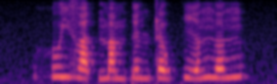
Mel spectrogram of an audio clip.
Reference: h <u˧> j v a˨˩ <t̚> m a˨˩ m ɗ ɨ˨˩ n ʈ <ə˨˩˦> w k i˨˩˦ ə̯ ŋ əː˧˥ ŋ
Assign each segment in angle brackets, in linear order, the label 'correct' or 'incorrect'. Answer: correct, correct, correct

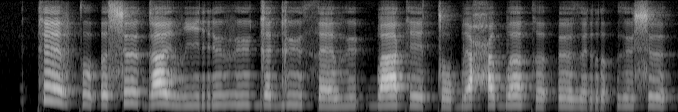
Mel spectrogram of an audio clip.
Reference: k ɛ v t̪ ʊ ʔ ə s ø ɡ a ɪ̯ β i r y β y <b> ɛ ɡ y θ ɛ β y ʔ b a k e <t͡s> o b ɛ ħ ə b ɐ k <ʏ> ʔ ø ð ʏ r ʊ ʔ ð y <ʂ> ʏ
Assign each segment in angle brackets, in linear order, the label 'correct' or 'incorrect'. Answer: incorrect: ɡ, incorrect: t, incorrect: ə, incorrect: s

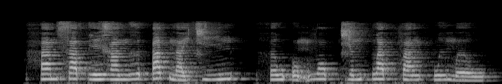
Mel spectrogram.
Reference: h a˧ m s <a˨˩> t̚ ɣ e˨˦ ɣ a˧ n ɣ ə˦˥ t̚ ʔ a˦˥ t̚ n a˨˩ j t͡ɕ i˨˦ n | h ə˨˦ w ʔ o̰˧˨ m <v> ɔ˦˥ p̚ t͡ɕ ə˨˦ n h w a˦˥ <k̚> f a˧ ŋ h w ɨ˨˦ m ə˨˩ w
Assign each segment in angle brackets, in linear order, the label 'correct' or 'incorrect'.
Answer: incorrect: a˦˥, correct, incorrect: t̚

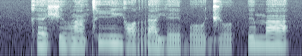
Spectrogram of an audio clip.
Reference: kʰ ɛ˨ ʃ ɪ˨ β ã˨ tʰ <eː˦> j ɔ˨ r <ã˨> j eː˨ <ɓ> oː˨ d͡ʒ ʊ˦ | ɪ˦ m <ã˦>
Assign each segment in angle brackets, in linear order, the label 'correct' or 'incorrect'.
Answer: incorrect: iː˦, incorrect: a˨, correct, incorrect: a˦

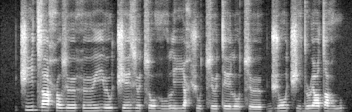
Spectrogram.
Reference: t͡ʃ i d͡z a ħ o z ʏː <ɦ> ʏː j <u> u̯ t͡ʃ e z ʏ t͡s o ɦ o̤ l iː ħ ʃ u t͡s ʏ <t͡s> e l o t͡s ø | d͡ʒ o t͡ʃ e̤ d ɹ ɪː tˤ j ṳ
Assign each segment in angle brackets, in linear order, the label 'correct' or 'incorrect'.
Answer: incorrect: h, incorrect: ʏ, incorrect: t

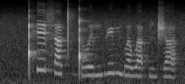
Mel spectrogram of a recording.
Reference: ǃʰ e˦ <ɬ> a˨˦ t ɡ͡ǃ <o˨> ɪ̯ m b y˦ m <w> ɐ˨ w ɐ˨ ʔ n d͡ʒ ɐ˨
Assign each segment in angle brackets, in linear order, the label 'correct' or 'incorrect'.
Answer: correct, correct, incorrect: b

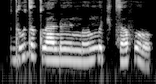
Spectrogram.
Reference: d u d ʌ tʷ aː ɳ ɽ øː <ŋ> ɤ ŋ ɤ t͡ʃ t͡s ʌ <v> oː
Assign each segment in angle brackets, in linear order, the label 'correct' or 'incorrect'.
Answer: correct, incorrect: f

